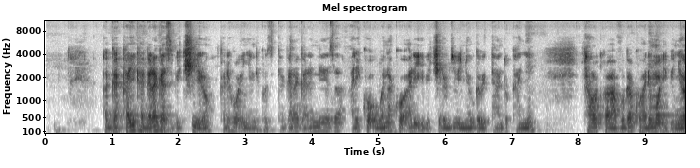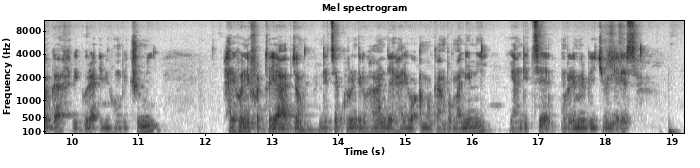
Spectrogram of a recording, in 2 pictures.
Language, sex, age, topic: Kinyarwanda, male, 25-35, finance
